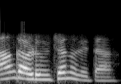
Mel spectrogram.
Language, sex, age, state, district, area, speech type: Goan Konkani, female, 18-30, Goa, Canacona, rural, conversation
